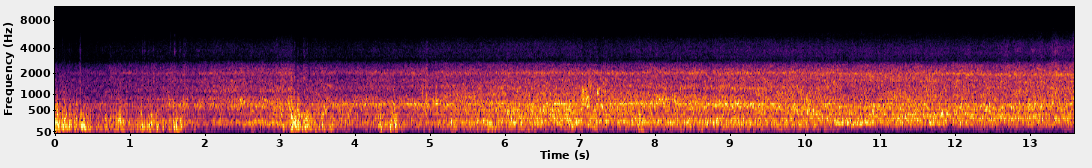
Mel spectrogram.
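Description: Diesel freight locomotive approaching and running past close by, its engine note and wheel noise growing about halfway through and giving way to the steady rumble of its hopper wagons rolling through. Wind buffets the microphone in the first few seconds.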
